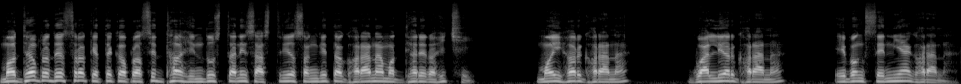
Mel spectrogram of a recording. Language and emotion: Odia, neutral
